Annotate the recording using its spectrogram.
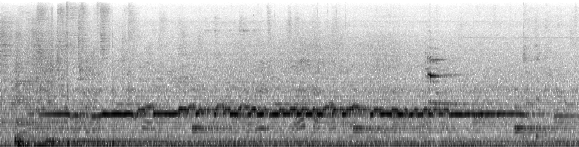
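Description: Rock band music: a long held lead melody that steps up and down in pitch, over a steady low drone.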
